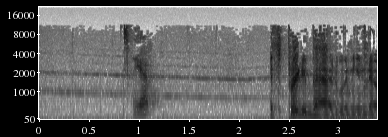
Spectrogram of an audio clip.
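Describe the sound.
A fire engine siren wails faintly, heard from inside a garage, a steady tone sliding slowly lower in pitch as it passes, while people chat and one voice briefly speaks over it.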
